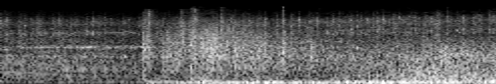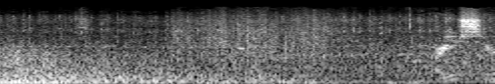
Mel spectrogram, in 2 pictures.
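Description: A loud explosion booms nearby and rumbles away.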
